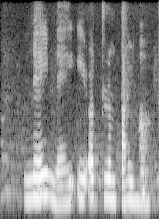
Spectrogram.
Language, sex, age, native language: Icelandic, female, 9, Icelandic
